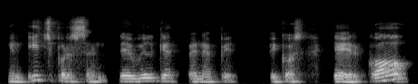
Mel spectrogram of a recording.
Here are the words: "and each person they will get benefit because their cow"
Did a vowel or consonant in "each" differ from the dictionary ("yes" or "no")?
no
